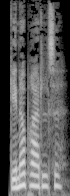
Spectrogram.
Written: genoprettelse

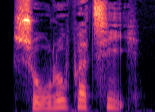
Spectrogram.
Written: soloparti

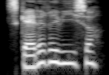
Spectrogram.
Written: skatterevisor

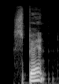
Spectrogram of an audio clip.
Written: spand

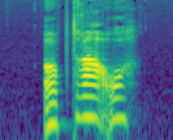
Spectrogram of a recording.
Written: opdrager

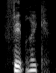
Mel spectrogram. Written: fenrik

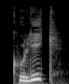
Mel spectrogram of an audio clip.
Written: kolik

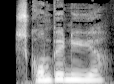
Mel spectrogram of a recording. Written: skrumpenyre

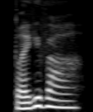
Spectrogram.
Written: drikkevare

